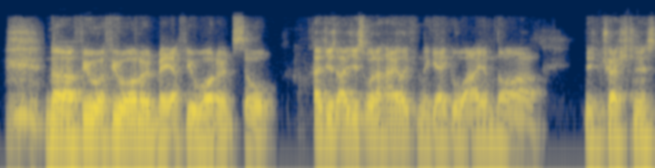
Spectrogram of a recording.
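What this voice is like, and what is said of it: Scottish Ayrshire accent. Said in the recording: “another Ayrshire boy ... the proper Ayrshire accent”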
